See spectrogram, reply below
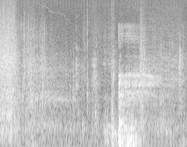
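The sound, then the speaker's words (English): Faint shuffling and rustling as an old, sickly dog moves about a kitchen, with a brief high-pitched whine rising out of it partway through, then quieter movement noises. “Because my dog is old and sickly and about to get punched in the face if he doesn't go right out of the kitchen.”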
